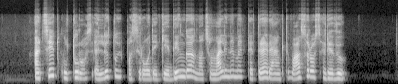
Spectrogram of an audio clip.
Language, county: Lithuanian, Vilnius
